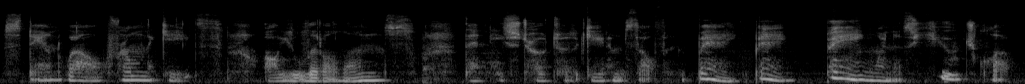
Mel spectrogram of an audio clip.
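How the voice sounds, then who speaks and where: A woman reading a bedtime story as ASMR narration in a breathy whisper. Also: low voice, a bit bright, rough recording.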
